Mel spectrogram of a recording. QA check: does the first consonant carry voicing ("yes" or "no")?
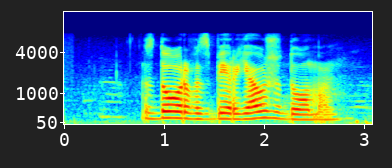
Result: yes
